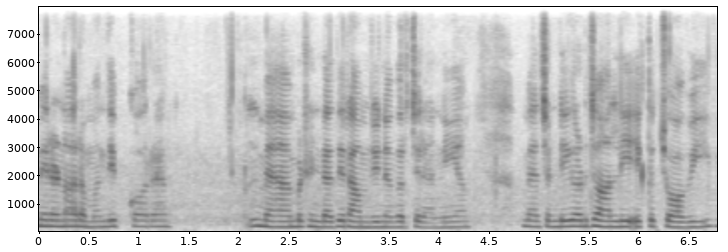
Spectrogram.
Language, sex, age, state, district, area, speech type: Punjabi, female, 18-30, Punjab, Bathinda, rural, spontaneous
